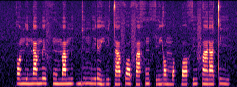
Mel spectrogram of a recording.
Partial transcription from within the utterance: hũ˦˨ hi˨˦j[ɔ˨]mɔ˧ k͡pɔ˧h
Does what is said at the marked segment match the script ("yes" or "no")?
no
